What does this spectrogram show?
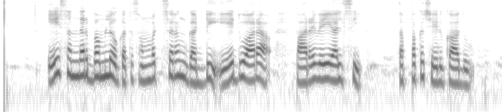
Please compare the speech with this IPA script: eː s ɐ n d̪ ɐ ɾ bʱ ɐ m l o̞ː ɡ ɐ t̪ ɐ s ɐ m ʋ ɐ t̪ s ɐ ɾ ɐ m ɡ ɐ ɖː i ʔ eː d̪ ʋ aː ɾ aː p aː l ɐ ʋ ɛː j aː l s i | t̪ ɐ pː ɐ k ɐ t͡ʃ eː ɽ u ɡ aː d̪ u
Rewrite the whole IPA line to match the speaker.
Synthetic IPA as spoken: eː s ɐ n d̪ ɐ ɾ bʱ ɐ m l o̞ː ɡ ɐ t̪ ɐ s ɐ m ʋ ɐ t̪ s ɐ ɾ ɐ m ɡ ɐ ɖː i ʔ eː d̪ ʋ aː ɾ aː p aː ɾ ɐ ʋ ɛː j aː l s i | t̪ ɐ pː ɐ k ɐ t͡ʃ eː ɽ u k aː d̪ u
